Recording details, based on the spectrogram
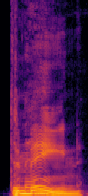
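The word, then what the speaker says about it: demesne: parody of tough guys most people haven't heard demen be pronounced I looked this up once I'm I'm going to double check I have it right demen yeah domain sorry it's a domain because it used to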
